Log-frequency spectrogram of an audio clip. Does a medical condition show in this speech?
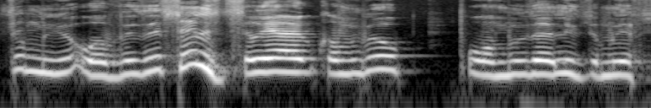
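Yes: cerebral palsy; speech difficulties.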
